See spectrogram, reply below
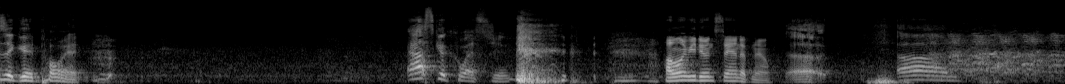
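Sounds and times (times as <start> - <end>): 
speech: 0.0 - 1.0, 4.1 - 10.0
short low guttural burp: 7.9 - 8.4
scattered laughter: 9.3 - 10.6.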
